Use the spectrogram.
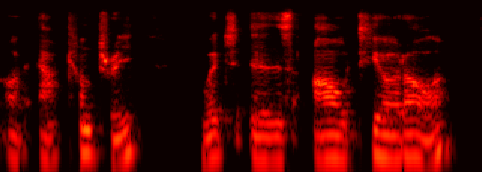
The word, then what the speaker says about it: Aotearoa: much for that introduction and accommodations on excellent pronunciation of the original and Indigenous name of our country which is aotearoa it's also an official name and uh our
